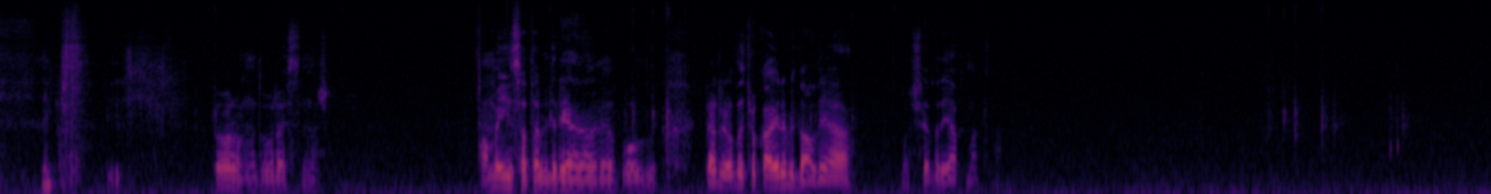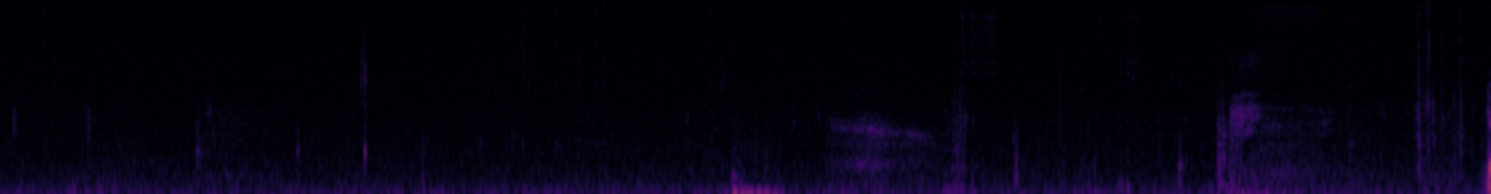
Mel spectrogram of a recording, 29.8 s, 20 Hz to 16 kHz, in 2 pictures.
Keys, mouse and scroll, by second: 0.0 scroll up 2, 0.2-1.2 middle drag, 1.2 scroll down 3, 1.4 middle click, 1.6 scroll up 1, 1.9 a, 3.3 u, 4.6 Tab, 5.4 /, 5.8-6.1 scroll down 5, 6.1 a, 6.9 ctrl+a, 7.4 Tab, 7.7 a, 8.9 u, 12.8 a, 15.4-20.1 drag, 20.8 click, 22.1-29.8 drag.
